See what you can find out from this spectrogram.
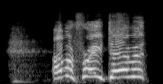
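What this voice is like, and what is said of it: Imitates another person's voice. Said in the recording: “my Sylvester Stallone impression of Rocky III”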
